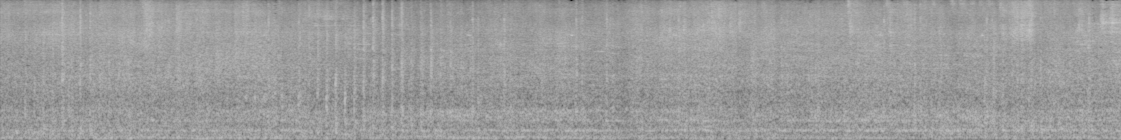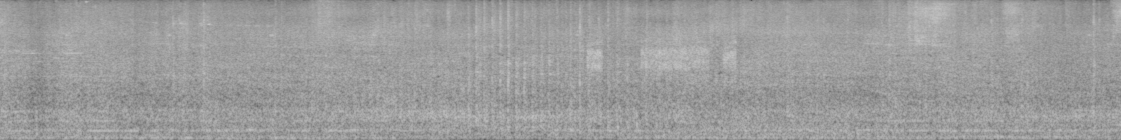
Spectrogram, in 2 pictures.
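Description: Autorack freight cars of a CSX train rolling steadily past, wheels running on the rails as a continuous rolling rumble with a steady low hum through it.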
